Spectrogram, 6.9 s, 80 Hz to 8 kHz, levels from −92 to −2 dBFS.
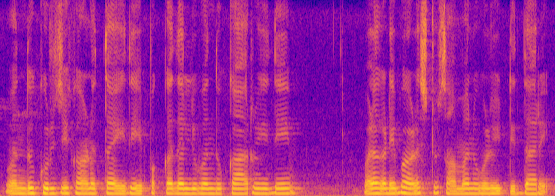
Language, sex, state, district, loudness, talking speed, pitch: Kannada, female, Karnataka, Bidar, -15 LUFS, 105 wpm, 195 Hz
